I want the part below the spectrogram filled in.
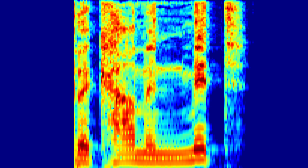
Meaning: first/third-person plural preterite of mitbekommen
- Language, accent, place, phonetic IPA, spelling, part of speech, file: German, Germany, Berlin, [bəˌkaːmən ˈmɪt], bekamen mit, verb, De-bekamen mit.ogg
